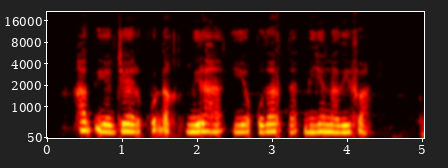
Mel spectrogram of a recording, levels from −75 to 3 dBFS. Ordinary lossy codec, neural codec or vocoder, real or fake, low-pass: none; vocoder, 44.1 kHz, 128 mel bands every 512 samples, BigVGAN v2; fake; none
